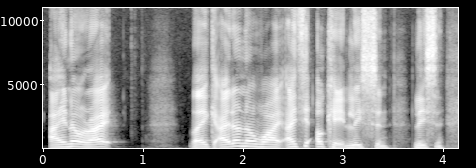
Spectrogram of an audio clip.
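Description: A man's voice: sits high, expressive, dry recording, clean studio sound. A man in his thirties with a southern Italian accent, whose first language is Italian, chatting casually on an art live stream and often restarting his sentences. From Italy. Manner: halting, frequent restarts and fillers, friendly. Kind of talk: casual live-stream chat while painting.

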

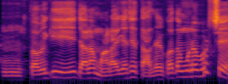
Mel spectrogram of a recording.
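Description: A man's voice: medium pitch, animated, fairly quick, close to an everyday voice. A man voicing a bumbling, boastful cartoon husband who cannot cook, muttering theatrically to himself. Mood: baffled, fretful. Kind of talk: comic Bengali cartoon acting.

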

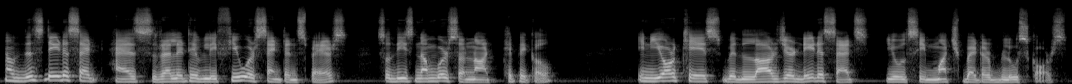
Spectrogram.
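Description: Man calmly walking through a tech demo. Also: medium pitch, moderate pace. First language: Konkani. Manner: steady explanatory, occasional "uh" fillers. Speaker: cloud product presenter. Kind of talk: scripted tech demo narration. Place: studio set with map backdrop.

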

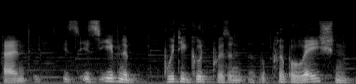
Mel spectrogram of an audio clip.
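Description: A middle-aged man speaking in an interview in a bright lounge, thoughtful and dropping "you know" now and then. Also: on the low side, moderate pace, lo-fi sound, soft background music. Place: bright lounge with plants, indoors.

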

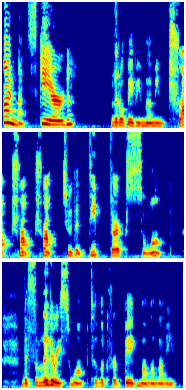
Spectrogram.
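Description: A young woman reading a children's storybook aloud, expressive and suspenseful, stretching key words and dropping toward whispers. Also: fairly low pitch, slow, husky. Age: young adult. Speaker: read-aloud storyteller, teacher. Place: small classroom, indoors.

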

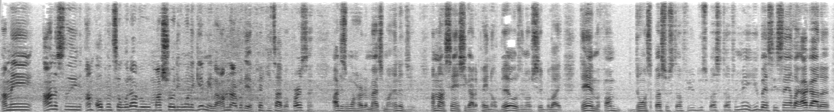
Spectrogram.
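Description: Fast-talking young man in a car. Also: on the high side. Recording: outdoor noise, mic at a distance.

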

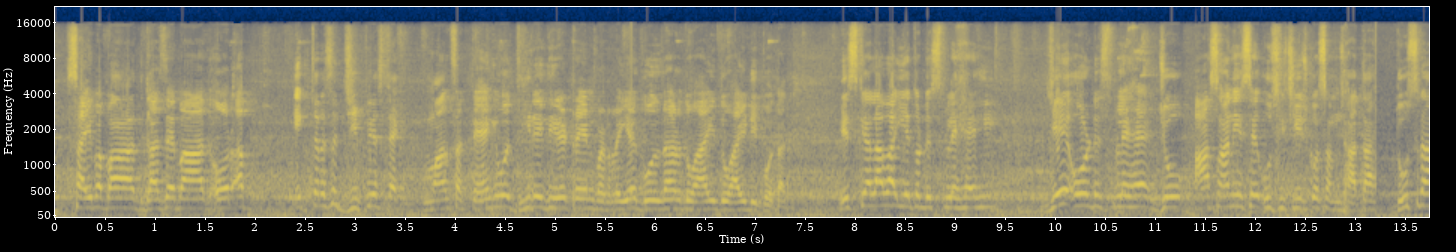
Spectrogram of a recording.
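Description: A middle-aged man, explaining things to viewers in a casual, conversational travel vlog. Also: on the high side. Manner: conversational, demonstrative, addresses viewers directly. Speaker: vlog host. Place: on a moving train and around stations. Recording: clearly noisy train and station ambience. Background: train and vehicle noise.

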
